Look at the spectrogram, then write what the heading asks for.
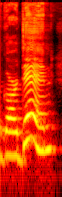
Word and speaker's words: garden: run out to the garden and pick carrots that's right she says garden not garden therefore the accents going to be on the first syllable so look at the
